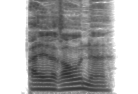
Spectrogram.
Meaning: mandrake (botany)
- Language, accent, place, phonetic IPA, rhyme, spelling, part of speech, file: German, Germany, Berlin, [alˈʁaʊ̯nə], -aʊ̯nə, Alraune, noun, De-Alraune.ogg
